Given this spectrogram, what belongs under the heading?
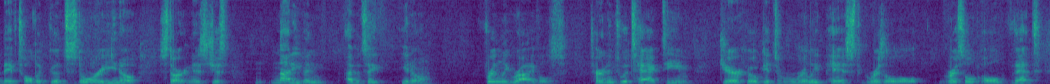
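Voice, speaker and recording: A man's voice: medium pitch, darkish tone. A man hosting a podcast, giving casual, opinionated commentary in an informal, emphatic fan's way with some swearing. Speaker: podcast host giving wrestling predictions.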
